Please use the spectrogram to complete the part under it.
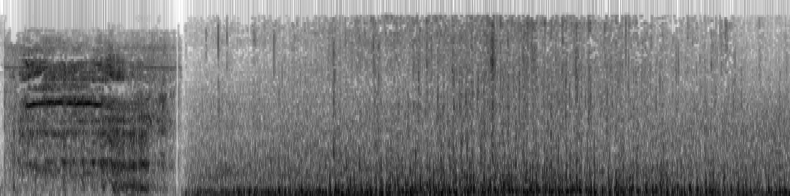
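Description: A horse whinnies loudly at a horse race in Dushanbe with native Tajik and English horses, then gives way to steady rough noise that continues to the end.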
